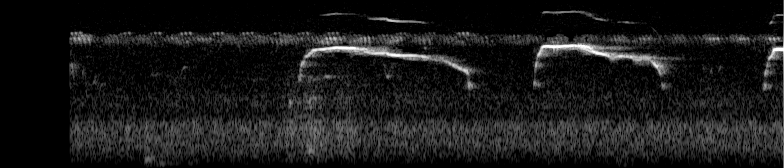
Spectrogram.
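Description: Bearded vulture giving thin, shrill whistles that slide downward, each about a second long, two in quick succession, over a steady high insect-like buzz.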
